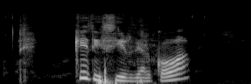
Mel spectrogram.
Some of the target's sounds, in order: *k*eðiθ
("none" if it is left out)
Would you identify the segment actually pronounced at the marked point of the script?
k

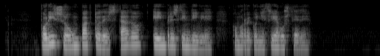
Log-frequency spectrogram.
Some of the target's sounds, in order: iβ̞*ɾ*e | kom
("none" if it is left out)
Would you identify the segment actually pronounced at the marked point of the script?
l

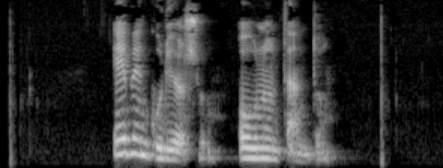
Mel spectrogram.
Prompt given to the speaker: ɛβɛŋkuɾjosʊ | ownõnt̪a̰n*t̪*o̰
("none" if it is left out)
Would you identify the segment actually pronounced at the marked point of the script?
t̪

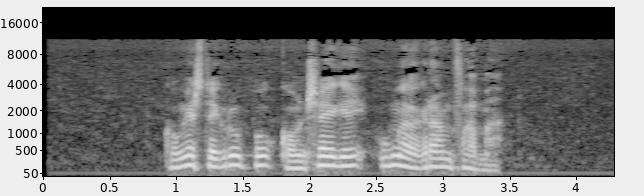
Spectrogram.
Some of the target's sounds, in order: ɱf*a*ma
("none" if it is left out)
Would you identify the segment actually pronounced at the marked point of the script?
a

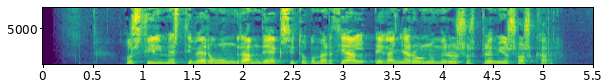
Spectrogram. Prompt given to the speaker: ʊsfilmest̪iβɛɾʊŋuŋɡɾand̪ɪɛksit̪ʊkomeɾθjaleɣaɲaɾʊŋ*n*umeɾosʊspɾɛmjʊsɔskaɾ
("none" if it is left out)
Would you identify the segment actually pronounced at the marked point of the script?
n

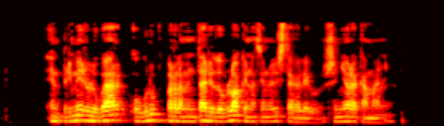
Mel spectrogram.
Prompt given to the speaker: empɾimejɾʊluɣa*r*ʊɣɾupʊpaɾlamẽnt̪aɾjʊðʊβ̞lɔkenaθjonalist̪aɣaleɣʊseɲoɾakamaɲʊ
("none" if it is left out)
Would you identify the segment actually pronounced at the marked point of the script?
ɾ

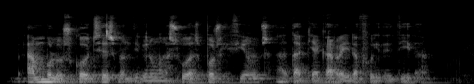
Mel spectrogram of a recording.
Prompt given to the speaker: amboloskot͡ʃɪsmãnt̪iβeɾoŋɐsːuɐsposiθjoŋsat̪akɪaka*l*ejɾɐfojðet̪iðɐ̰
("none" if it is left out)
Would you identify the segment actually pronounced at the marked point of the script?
r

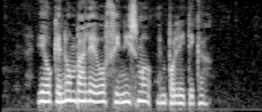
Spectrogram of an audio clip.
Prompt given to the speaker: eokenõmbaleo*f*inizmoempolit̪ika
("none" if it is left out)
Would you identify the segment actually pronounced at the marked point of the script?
θ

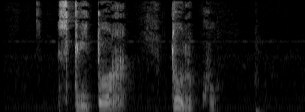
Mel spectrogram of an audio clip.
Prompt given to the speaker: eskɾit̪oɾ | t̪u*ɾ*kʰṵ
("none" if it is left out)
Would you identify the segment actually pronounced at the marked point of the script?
ɾ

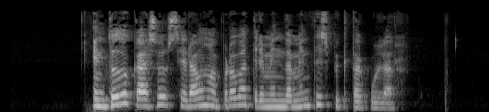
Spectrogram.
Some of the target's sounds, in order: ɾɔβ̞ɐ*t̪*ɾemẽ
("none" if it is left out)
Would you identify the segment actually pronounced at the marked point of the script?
t̪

